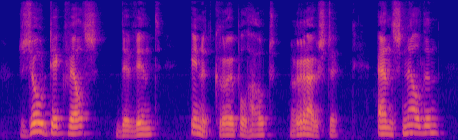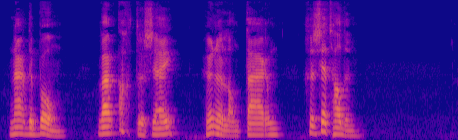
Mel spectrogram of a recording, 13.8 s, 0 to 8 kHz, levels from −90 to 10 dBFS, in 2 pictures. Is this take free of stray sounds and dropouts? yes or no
yes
